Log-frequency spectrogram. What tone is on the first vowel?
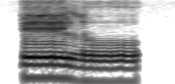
high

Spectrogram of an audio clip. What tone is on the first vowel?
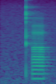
high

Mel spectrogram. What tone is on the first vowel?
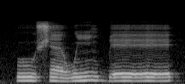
low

